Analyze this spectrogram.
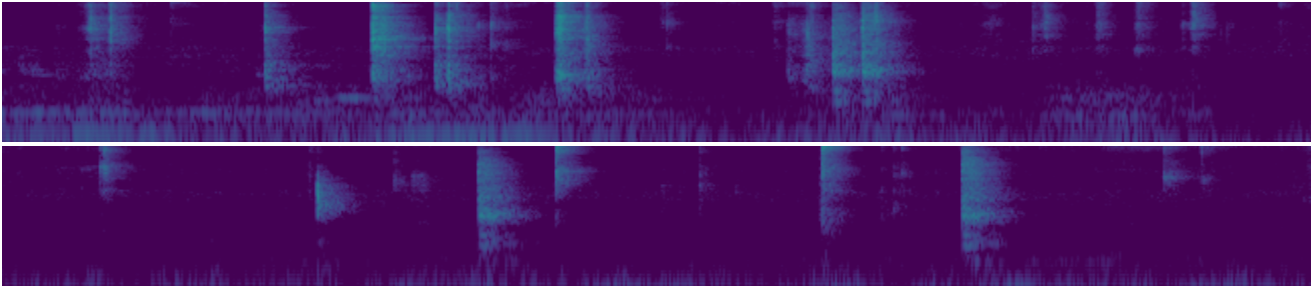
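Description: Faint, scattered small metal clicks and ticks as the clutch cable and its fittings are handled and fitted at the release lever on a Triumph Bonneville's clutch cover. A faint low hum underlies the first half and fades about six seconds in.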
